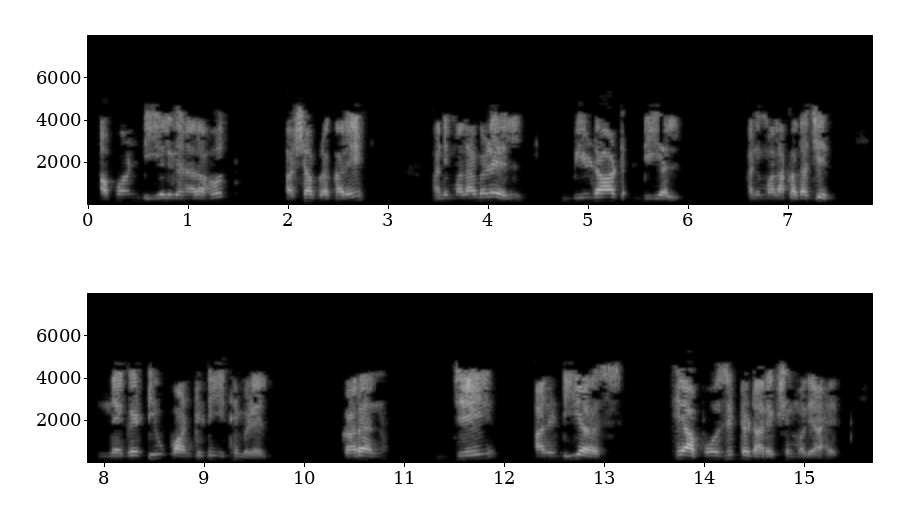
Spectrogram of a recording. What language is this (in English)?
Marathi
